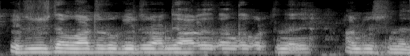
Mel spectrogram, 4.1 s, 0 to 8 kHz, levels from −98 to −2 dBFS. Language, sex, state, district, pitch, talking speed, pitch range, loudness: Telugu, male, Telangana, Karimnagar, 145 Hz, 145 wpm, 140-145 Hz, -31 LUFS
